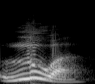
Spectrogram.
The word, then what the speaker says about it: lua: Então, lua. Qual é a sílaba tônica? Lu. Lua. Lu é mais forte, né?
